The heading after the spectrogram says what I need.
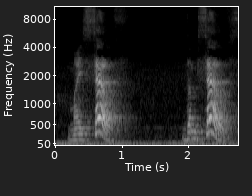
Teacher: with the reflexive pronouns the second syllable usually takes the stress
